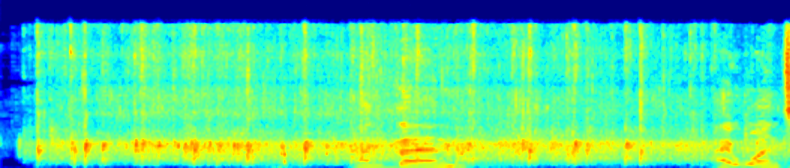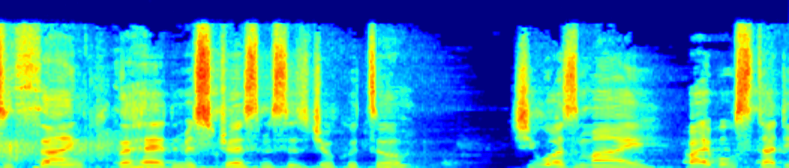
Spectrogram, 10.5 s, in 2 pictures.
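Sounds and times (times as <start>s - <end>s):
audience hand clapping: 0.0s - 6.1s
speech: 2.4s - 3.2s, 4.7s - 8.1s, 8.7s - 10.5s.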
